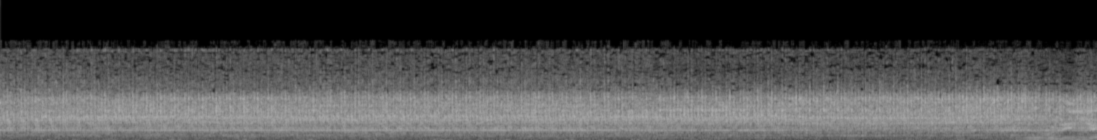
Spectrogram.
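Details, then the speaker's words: Freshly overhauled engine just after its first start, oil pressure light out: an even idle with a light steady tick and hiss while gaskets and joints burn in, running normally. "потухло. Мотор работает. Сейчас обгорят все прокладки, соединения."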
